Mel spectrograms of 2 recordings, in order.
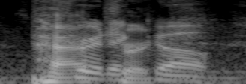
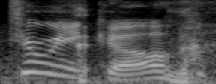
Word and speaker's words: Tritico: It's Patrick Tritico. Not Mike Tirico.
